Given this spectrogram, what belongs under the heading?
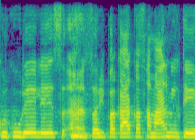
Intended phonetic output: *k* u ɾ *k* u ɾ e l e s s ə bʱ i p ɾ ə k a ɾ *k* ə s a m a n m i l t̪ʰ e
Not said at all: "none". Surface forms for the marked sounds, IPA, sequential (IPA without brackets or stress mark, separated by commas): k, k, k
